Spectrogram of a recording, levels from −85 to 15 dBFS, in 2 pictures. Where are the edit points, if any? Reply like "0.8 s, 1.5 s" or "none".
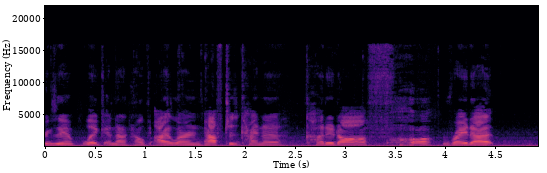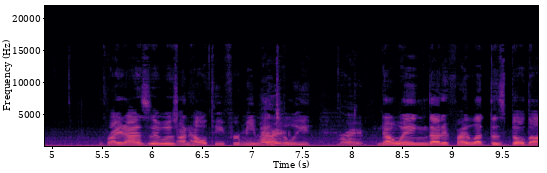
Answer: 1.0 s, 1.6 s, 1.9 s, 6.2 s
